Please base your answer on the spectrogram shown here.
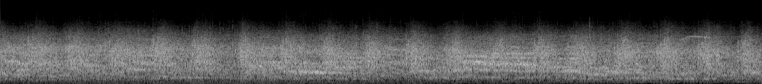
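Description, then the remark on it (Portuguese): A large crowd in the galleries of Brazil's Congress applauds and cheers continuously as Itamar arrives for his swearing-in as President of the Republic in 1992, a dense wash of clapping with voices rising and falling in waves. “que a gente conclui com a forma que Itamar foi recebido pelas galerias do Congresso ao chegar para seu juramento como presidente da República, em 1992.”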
